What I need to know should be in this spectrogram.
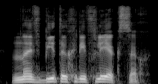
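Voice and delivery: ordinary delivery, nothing marked

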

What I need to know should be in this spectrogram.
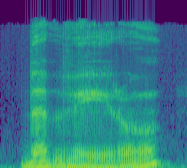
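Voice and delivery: slow, drawn-out doubt; sceptical question. A narrator's reading. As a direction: stretch it out as if unconvinced. Mistress doubts the boy's promise.

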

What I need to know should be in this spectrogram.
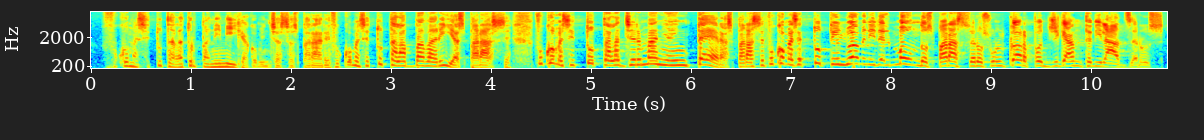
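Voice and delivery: from narration up to a high, slowed cry; rising intensity. A narrator's reading. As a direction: build the barrage to a peak. Building volley of enemy fire.

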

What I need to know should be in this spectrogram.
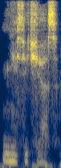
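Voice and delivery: slow drawn-out whisper. A narrator's reading. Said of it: "прошептал он".

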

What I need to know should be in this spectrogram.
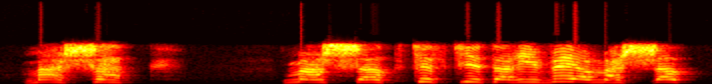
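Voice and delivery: high, very loud screamed outcry; frantic shriek over a beloved cat; horrified howl. A narrator's reading. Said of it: "hurla-t-il".

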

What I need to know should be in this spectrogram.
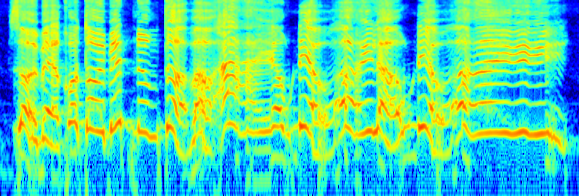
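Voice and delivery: high-pitched, drawn-out funeral wail. A narrator's reading. Widow at her husband's coffin, wailing. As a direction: cry out loudly, stretching the calls in grief. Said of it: "đoạn gào lên".

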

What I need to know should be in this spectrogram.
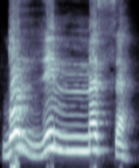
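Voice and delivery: ordinary talk

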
